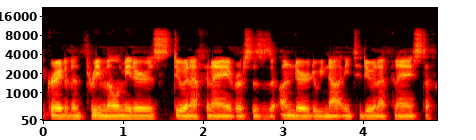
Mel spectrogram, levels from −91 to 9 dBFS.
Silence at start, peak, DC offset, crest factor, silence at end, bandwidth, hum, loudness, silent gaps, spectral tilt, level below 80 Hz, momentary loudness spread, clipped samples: 0.05 s; -4 dBFS; under 0.1%; 20 dB; 0.1 s; 10.5 kHz; none; -23 LUFS; none; -3.5 dB/octave; -56 dBFS; 7 LU; under 0.1%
